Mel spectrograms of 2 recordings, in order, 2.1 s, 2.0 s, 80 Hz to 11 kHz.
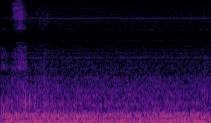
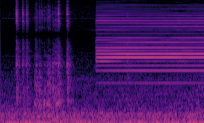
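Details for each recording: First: Dell Dimension 2400 booting from a floppy to update the BIOS: scattered light ticks from the floppy drive stepping over a steady fan rumble, normal seeking and reading. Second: Dell Dimension 2400 at power-on with two 2 GB memory modules installed, likely beyond its RAM limit: a few quick clicks then a steady high electronic beep; board rejecting the memory, RAM error beep code.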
